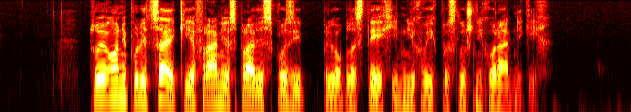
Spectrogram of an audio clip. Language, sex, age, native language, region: Slovenian, male, 60+, Slovenian, Central Slovenia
